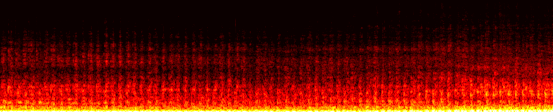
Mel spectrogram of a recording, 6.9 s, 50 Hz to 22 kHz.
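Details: Cammed Camaro V8 idling on a new Summit Max EFI-500 injection system with IAC valve: heavy, lumpy low rumble with a choppy lope and slight speed wander. Idling as expected, no fault heard; owner unsure what idle speed to set.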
